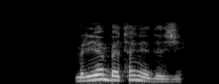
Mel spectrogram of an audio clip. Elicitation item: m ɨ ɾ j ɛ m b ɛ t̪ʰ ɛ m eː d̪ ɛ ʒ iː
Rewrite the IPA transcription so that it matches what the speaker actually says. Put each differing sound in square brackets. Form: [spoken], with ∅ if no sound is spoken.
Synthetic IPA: m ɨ ɾ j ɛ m b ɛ t̪ʰ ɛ [n] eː d̪ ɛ ʒ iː

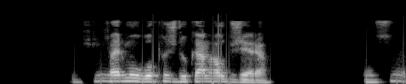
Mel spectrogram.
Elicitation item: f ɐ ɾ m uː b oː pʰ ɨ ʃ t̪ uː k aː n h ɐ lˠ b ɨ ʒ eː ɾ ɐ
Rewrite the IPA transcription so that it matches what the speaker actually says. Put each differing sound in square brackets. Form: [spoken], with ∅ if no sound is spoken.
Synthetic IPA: f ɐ ɾ m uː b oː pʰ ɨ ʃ [d̪] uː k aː n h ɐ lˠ b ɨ ʒ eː ɾ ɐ

